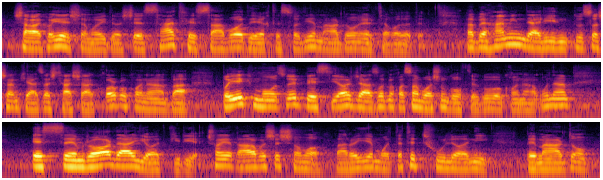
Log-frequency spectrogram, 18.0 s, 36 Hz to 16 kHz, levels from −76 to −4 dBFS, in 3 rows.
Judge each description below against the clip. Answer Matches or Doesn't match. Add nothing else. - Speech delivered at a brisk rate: Doesn't match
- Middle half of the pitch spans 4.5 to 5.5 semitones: Matches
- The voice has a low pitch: Matches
